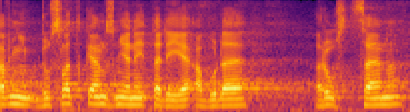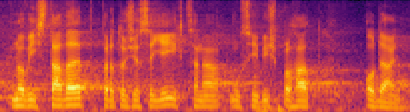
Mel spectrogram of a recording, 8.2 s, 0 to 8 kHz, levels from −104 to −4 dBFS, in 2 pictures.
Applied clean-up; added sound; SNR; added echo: none; none; none; none.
